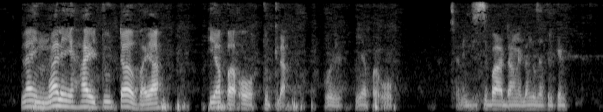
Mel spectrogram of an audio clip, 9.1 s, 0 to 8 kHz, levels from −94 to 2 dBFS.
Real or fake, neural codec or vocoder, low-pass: real; none; 7.2 kHz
